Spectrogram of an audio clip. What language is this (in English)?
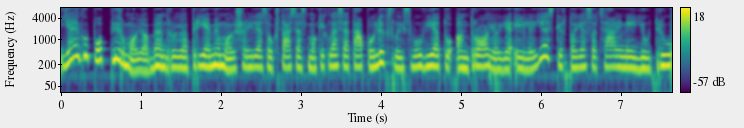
Lithuanian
